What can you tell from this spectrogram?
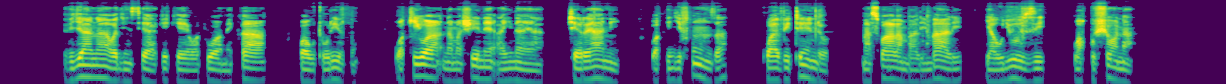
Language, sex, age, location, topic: Swahili, male, 25-35, Dar es Salaam, education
